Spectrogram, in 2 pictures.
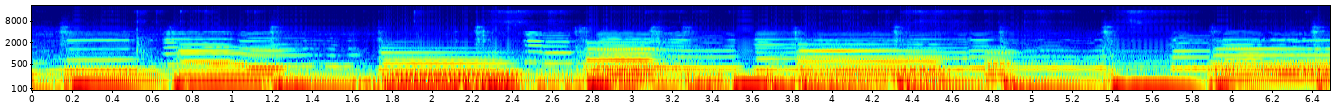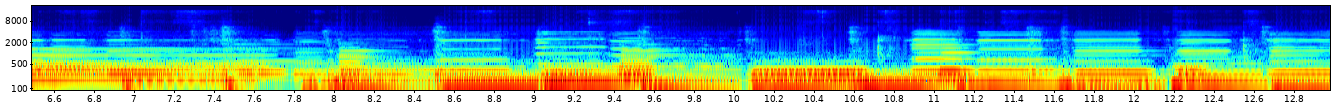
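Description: Instrumental jazz-style background music with a bass line and a steady beat, loud enough to cover any sound of the spoon stirring the batter.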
